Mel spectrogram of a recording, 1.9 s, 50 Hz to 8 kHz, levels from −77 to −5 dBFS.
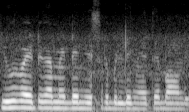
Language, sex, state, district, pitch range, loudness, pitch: Telugu, male, Andhra Pradesh, Guntur, 150-165 Hz, -15 LUFS, 155 Hz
